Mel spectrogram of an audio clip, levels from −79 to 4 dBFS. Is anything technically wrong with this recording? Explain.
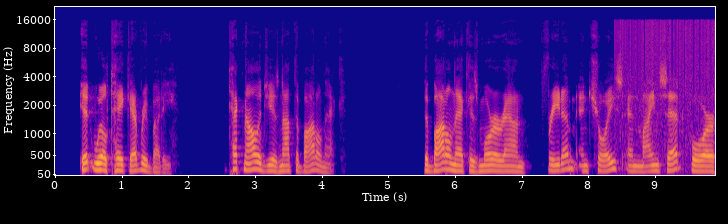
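Yes. From about 8.36 s, right after "more around freedom and", an unreliable data bit kicks in and runs to the end of the clip. One line in the digital path looks marginal, so that bit flips in a random share of samples, and every flip throws a spike of the same fixed size, about -11 dBFS. You hear it as a steady crackly fizz sitting on top of the speech, and it keeps going through the gaps between phrases.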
